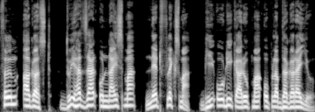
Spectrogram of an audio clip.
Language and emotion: Nepali, neutral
